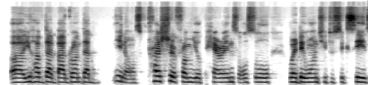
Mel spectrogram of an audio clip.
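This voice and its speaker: The tone is dark and mellow, with fairly even intonation. The pace is moderate and the sound is dry and close, with no echo. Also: woman. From West Africa. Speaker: executive coach. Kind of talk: interview.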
